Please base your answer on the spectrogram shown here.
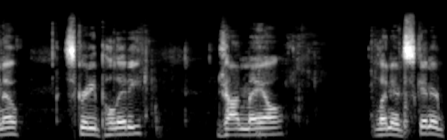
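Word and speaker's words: Lynyrd Skynyrd: Skirty Pity, John Male, Leonard Skinnard, pronounced Leonard Skard, Mothers as in like Frank Zappa, Alice Cooper, Looking for Mr.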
